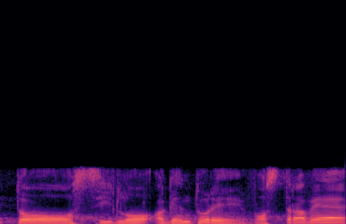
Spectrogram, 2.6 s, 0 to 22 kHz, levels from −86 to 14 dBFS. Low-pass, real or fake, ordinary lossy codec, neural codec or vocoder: 5.4 kHz; real; Opus, 64 kbps; none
